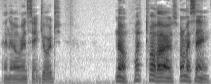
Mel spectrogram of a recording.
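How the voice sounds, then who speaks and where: A man's voice: medium pitch, lively intonation, a little slow, fairly bright tone. A young man vlogging to camera in a casual, rambling way, full of fillers and self-corrections.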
